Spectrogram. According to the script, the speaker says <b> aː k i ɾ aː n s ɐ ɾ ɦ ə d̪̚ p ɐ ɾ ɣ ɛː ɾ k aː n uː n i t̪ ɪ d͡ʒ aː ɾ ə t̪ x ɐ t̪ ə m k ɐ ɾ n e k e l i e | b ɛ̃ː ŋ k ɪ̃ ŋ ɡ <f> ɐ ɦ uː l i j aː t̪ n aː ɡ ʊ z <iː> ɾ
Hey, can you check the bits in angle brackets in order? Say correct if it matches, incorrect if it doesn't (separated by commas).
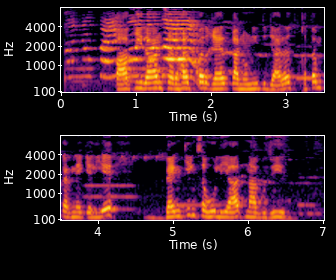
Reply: incorrect, incorrect, correct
